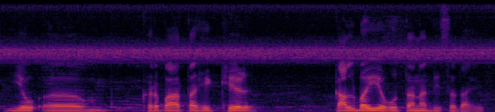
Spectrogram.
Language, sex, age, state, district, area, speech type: Marathi, male, 30-45, Maharashtra, Ratnagiri, rural, spontaneous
